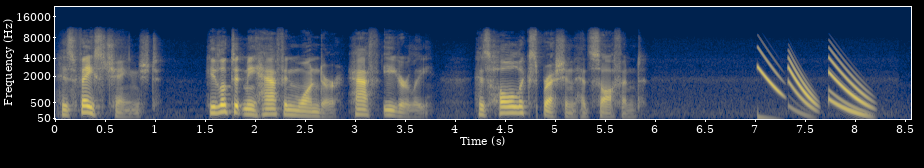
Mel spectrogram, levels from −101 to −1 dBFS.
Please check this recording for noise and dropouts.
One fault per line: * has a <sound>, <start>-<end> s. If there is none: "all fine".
* has a chirp, 7.0-8.2 s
